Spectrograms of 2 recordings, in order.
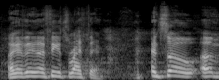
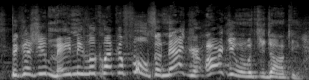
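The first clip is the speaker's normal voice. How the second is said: indignant Balaam; 10 semitones higher than usual. Acted. Balaam angry at donkey.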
